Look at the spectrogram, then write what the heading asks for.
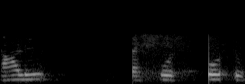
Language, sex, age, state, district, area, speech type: Tamil, female, 18-30, Tamil Nadu, Nagapattinam, rural, conversation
